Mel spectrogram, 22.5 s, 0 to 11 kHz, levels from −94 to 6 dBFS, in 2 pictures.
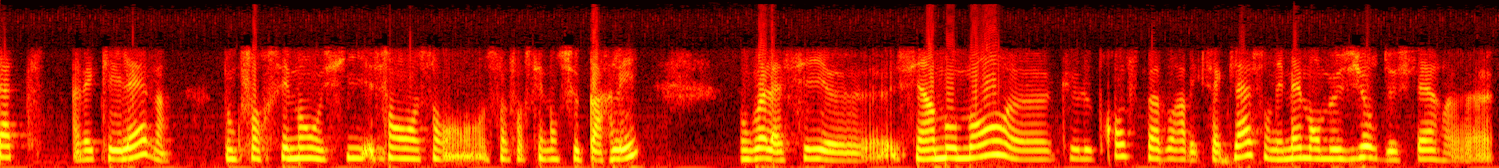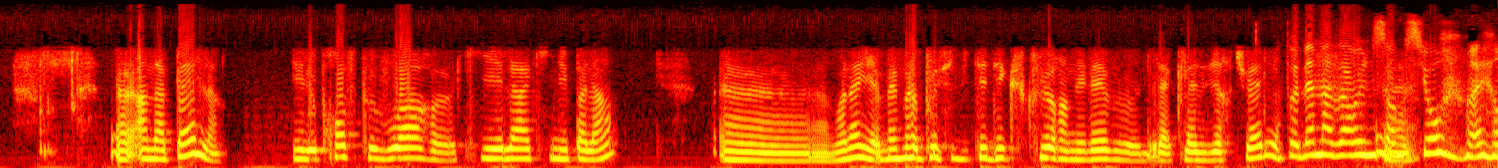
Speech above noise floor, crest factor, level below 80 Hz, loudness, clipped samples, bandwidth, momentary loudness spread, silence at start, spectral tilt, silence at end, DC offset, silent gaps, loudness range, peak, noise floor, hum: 30 dB; 14 dB; -52 dBFS; -19 LUFS; under 0.1%; 9.6 kHz; 9 LU; 0 s; -6.5 dB/octave; 0 s; under 0.1%; none; 3 LU; -6 dBFS; -48 dBFS; none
